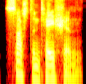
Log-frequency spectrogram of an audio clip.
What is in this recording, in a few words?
"sustentation", American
